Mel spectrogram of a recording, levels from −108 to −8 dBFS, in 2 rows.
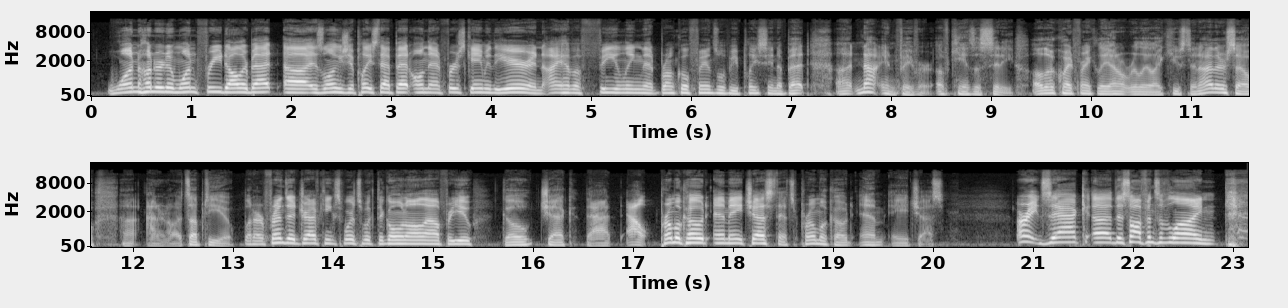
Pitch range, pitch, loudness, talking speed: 125-190 Hz, 160 Hz, -22 LUFS, 225 wpm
